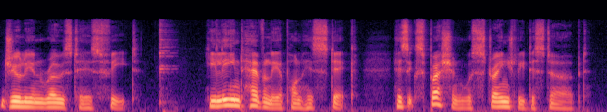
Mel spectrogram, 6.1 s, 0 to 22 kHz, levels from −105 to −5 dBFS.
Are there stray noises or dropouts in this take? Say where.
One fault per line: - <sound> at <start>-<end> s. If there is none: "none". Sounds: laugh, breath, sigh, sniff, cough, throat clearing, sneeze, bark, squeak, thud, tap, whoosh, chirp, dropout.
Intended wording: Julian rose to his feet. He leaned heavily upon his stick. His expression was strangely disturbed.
- tap at 1.6-1.8 s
